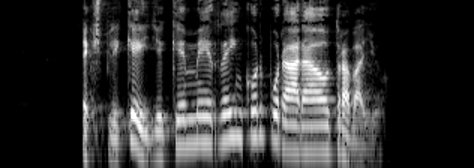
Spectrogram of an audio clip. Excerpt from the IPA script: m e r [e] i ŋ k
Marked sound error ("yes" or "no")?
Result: no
